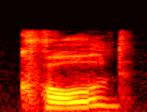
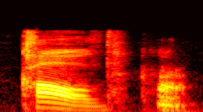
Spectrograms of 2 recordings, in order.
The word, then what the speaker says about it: called: the word called okay you would said cold cold okay use an a sound C called called good one more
